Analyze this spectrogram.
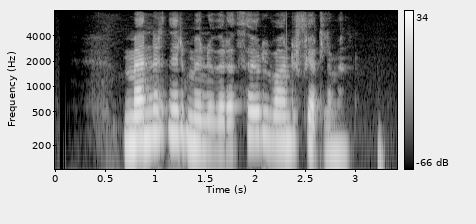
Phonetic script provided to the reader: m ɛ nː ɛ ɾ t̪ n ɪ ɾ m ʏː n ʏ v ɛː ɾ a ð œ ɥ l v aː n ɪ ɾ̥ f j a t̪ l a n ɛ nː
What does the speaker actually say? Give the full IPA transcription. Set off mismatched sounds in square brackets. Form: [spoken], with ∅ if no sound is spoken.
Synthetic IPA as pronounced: m ɛ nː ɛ ɾ t̪ n ɪ ɾ m ʏː n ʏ v ɛː ɾ a [θ] œ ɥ l v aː n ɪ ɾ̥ f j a t̪ l a [m] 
